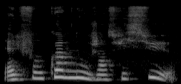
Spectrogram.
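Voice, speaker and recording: A woman voicing a lively, proud little squirrel child in a storybook, who talks in loud exclamations. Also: sits high, measured pace, voice pushed up.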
